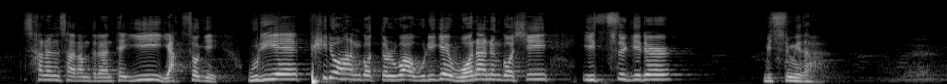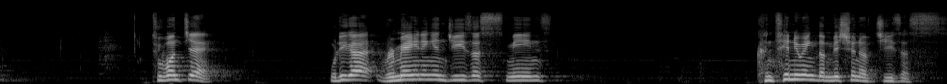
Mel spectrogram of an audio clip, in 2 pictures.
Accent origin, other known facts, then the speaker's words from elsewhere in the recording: Toronto, Ontario, Canada; moved away; 캘리포니아에 돌아가지 않고 제 고향은 토론토거든요. 토론토로 가지 말고 한국에 나와라는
